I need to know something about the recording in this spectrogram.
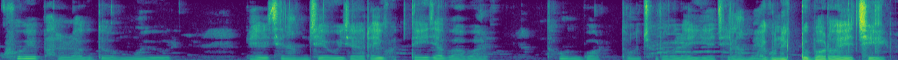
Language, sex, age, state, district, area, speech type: Bengali, female, 18-30, West Bengal, Dakshin Dinajpur, urban, spontaneous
